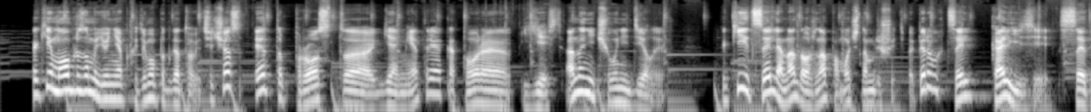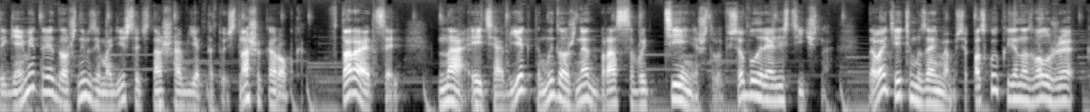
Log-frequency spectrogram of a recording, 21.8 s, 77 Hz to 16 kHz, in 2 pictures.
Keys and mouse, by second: 0.5 middle click, 2.0 shift+middle click, 2.8 middle click, 4.3 middle click, 8.4 KP_0.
